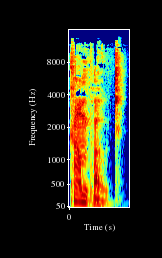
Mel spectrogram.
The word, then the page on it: compote: American English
